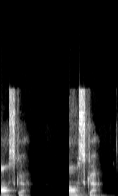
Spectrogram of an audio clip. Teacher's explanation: percebam que não tem nem o R, é mais um Oscar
